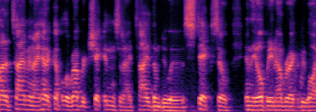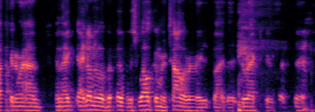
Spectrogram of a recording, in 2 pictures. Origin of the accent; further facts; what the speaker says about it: Boston, Massachusetts, United States; I grew up in Boston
